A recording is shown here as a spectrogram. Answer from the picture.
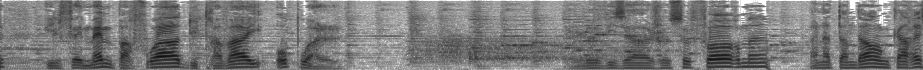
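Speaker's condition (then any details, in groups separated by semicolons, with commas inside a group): No condition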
